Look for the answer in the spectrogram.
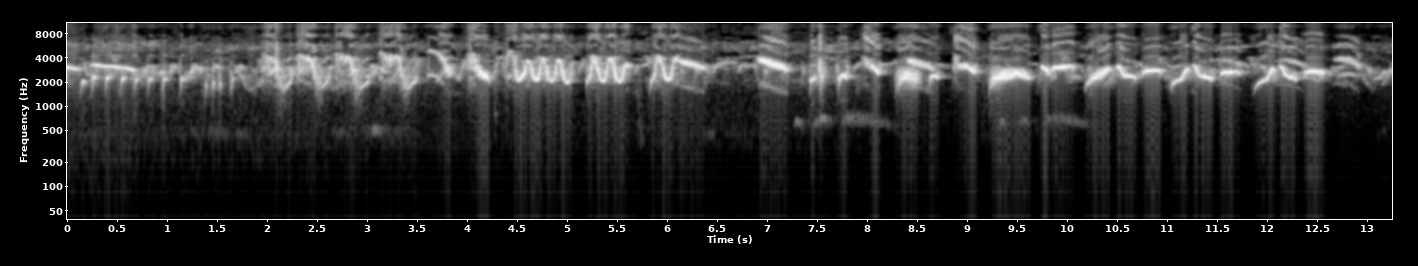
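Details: Chinese hwamei singing a rich, loud, varied song of rapid slurred whistles and warbled phrases, with quick note changes and short gaps, a few soft low notes underneath.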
